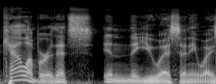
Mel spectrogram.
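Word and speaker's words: Calibre: you two things one the reason I say sometimes calibra is because if you said caliber that's in the US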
